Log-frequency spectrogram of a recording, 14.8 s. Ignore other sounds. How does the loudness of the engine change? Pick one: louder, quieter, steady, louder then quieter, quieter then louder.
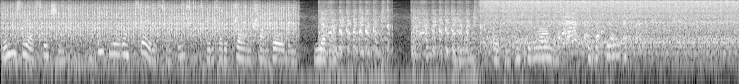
steady.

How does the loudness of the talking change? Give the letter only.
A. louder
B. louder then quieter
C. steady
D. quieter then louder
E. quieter
C.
